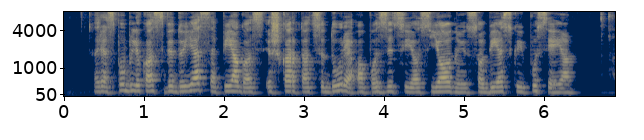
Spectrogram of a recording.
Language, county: Lithuanian, Alytus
